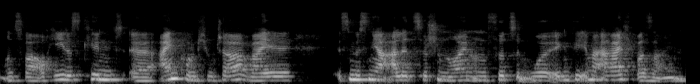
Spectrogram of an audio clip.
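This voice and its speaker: This woman has an ordinary speaking voice at a medium pitch. She talks at a moderate pace with ordinary pitch variation. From Hamburg, northern Germany. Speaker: university student. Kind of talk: panel discussion.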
